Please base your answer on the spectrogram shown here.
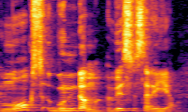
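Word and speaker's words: Mokshagundam Visvesvaraya: इसको बोलते हैं मोक्ष गुंडम विश्वेश्वरैया।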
